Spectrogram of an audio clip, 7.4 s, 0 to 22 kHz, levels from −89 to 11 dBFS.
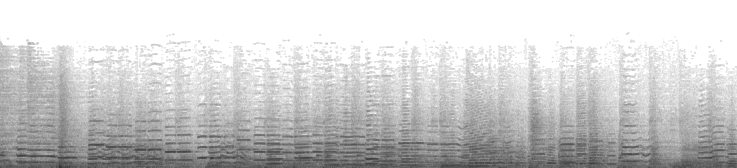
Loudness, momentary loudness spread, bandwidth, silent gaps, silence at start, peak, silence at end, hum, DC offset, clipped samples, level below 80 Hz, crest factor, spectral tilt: -18 LUFS; 5 LU; 16 kHz; none; 0 s; -2 dBFS; 0 s; none; under 0.1%; under 0.1%; -38 dBFS; 18 dB; -5 dB/octave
